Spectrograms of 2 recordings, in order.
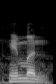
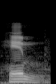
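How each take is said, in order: First: The final N sound is pronounced. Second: The final N sound is silent. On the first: The speaker calls it wrong. "It is not himan" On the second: The speaker calls it right. "N is silent here"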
